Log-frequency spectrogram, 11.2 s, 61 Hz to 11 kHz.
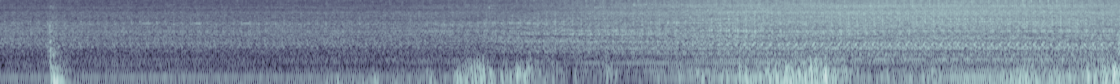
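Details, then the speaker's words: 2008 Nissan Versa CVT that had been slipping out of gear and whining, after the owner's transmission repair (some metallic debris found in one corner of the pan): low, steady idle with a few light thumps and no whine; sounds fixed, fluid level still to be checked when warm. "Oh, this sounds really good. I think that whine went away."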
